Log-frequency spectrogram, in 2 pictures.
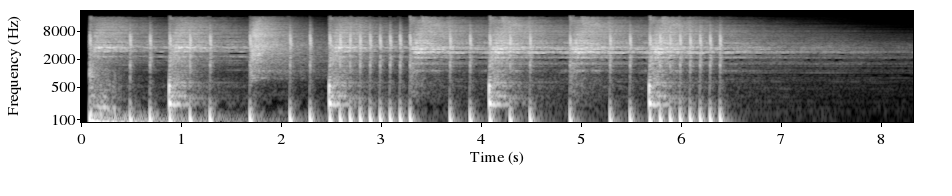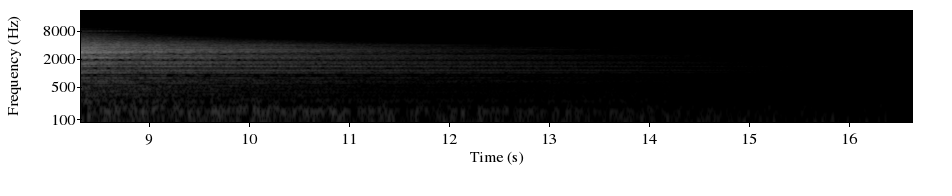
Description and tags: Death Metal Drums 1
brutal, core, cymbal, death, drums, metal, slam, snare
